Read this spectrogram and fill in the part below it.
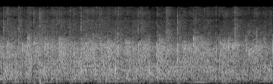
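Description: Students applaud at a school welcome program, a dense, steady wash of many hands clapping at close range that holds evenly for the whole stretch with no talk over it.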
